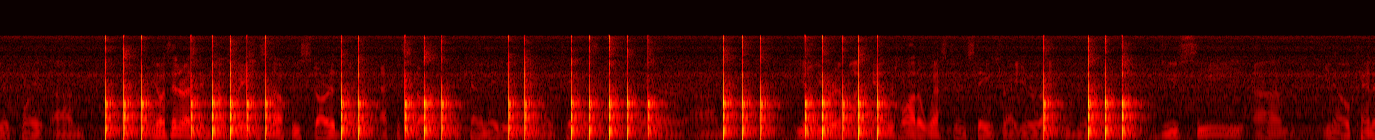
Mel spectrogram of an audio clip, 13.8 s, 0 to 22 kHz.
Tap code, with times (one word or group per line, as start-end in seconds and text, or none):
1.1-8.8 PHJP
10.4-11.3 C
